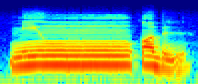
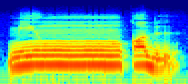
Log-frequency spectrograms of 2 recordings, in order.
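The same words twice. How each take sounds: No difference in how they are said.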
